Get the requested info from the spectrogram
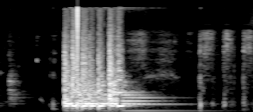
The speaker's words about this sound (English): Whoa, you had bongos there the whole time. Epic. No, it's just a just a big djembe.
